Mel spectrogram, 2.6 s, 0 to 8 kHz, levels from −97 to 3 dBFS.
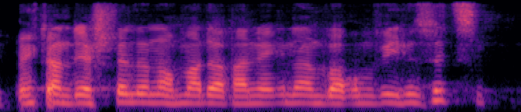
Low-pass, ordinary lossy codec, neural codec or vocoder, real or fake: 7.2 kHz; none; codec, 16 kHz in and 24 kHz out, 1.1 kbps, FireRedTTS-2 codec; fake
